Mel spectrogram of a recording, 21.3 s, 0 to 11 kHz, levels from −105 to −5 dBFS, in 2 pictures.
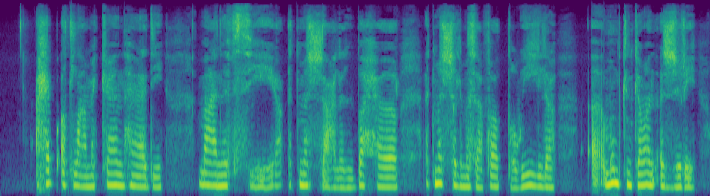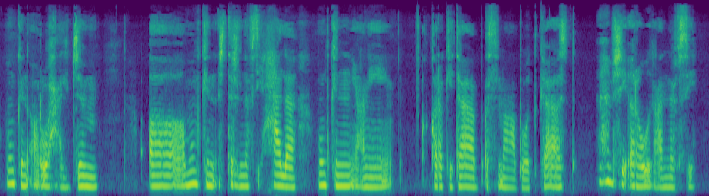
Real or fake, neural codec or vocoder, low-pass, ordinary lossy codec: fake; vocoder, 24 kHz, 100 mel bands, Vocos; 9.9 kHz; AAC, 32 kbps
